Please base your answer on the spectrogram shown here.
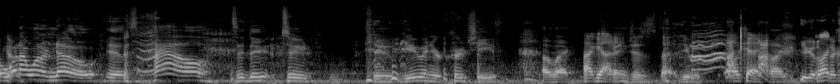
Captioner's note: laughter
